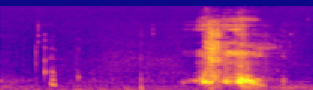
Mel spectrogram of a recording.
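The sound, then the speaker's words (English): A single wet, productive cough breaks out as a rough, loud burst lasting about half a second, preceded by a few faint clicks and quiet breaths. “That sounded like a good cough. It was productive.”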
